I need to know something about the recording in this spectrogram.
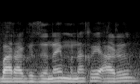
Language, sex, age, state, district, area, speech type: Bodo, male, 18-30, Assam, Chirang, urban, spontaneous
